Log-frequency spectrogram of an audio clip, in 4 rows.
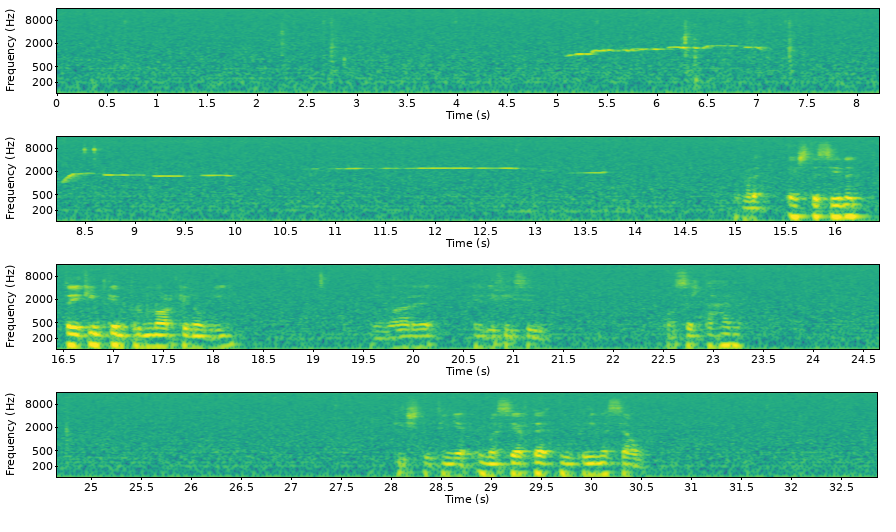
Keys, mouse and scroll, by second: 0.0 scroll up 1, 0.1 scroll down 3, 0.3 middle click, 0.9-2.3 scroll up 4, 2.3-2.9 shift+middle drag, 2.9 scroll down 3, 3.1-5.5 middle drag, 5.5-6.2 scroll up 4, 6.2 Tab, 6.7 middle click, 7.5 scroll up 2, 8.4 click, 9.2-12.2 middle drag, 13.5 scroll down 4, 15.3-17.7 middle drag, 17.7-18.1 scroll up 3, 18.1-20.0 middle drag, 20.0-20.6 scroll up 1, 22.8-23.3 scroll down 2, 23.4-25.1 scroll up 1, 25.1 scroll down 1, 25.8-28.6 middle drag, 28.6-29.0 scroll up 1, 29.0-32.0 middle drag, 32.0-32.5 scroll down 2, 32.5-32.8 middle drag.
